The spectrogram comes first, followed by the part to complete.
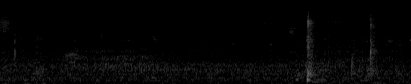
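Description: Near silence: faint outdoor room tone, broken by a brief sharp click about three seconds in and a softer one just after.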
